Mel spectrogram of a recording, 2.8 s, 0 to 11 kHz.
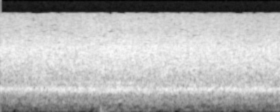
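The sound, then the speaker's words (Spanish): A football crowd at Anoeta stadium gives a sustained ovation for Real Sociedad's Vela, dense continuous applause and crowd noise at a steady, strong level. “Es la ovación de Noeta para el autor de los 3 goles esta noche de la Real Sociedad.”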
